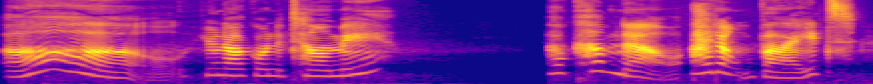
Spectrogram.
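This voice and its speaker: A woman performs a suave, sadistic female radio demon with old-fashioned manners and a theatrical, toying delivery. The voice is raised and very bright, recorded dry and close. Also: a little high, very animated, slow, no echo, full character voice. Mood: amused. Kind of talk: audio roleplay.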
